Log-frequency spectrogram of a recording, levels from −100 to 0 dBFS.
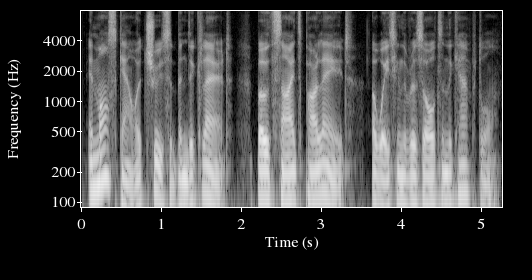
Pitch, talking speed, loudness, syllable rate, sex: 100 Hz, 180 wpm, -18 LUFS, 5.9 syllables/s, male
